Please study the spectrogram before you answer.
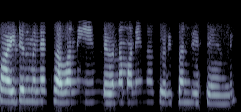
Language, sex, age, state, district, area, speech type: Telugu, female, 18-30, Andhra Pradesh, Alluri Sitarama Raju, rural, conversation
